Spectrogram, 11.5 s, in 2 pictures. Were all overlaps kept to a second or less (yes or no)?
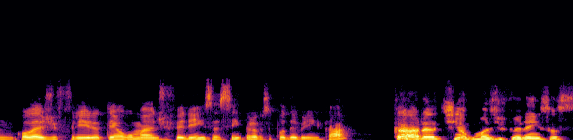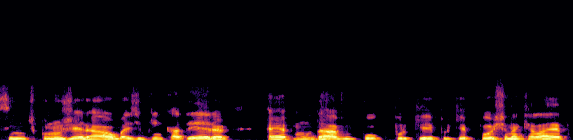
yes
